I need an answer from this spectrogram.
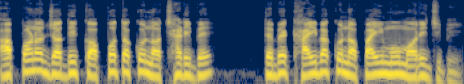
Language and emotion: Odia, neutral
